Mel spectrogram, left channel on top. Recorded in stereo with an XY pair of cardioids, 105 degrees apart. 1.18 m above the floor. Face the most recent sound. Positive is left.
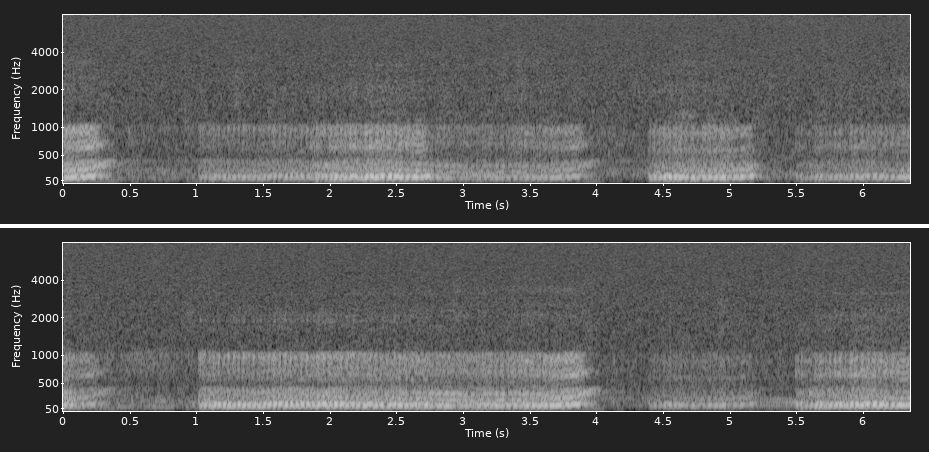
No sound to turn to.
